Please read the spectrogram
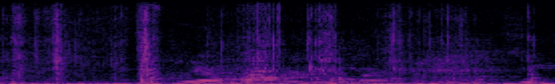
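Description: Faint handling noise: light ticks and rustling of packaging and small accessories being moved about, over a low steady hum, with a faint voice in the background.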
